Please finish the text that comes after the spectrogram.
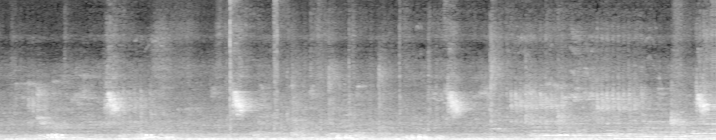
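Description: Breeder pigeons cooing, repeated soft throaty coos and murmurs from several birds nearby, with faint chirps and a light background hum.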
